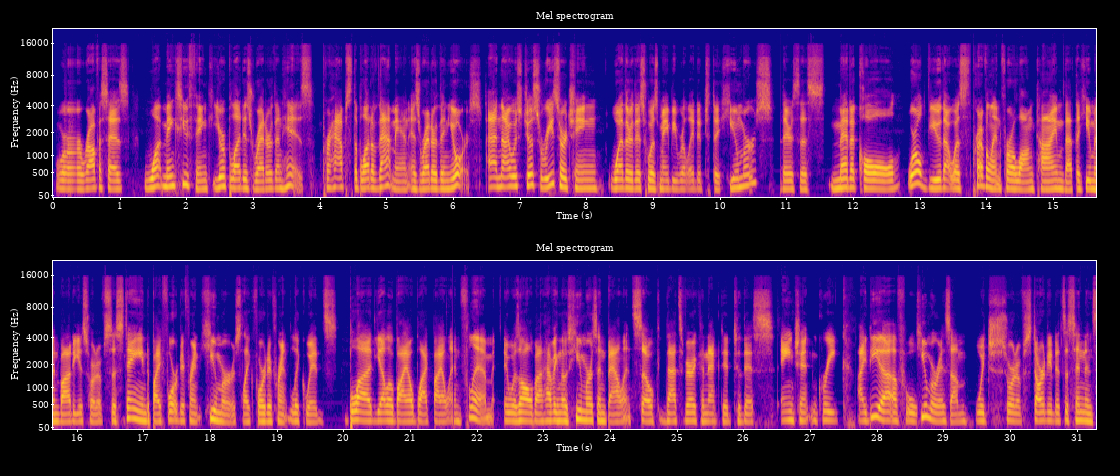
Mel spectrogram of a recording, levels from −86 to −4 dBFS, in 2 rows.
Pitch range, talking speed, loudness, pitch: 155-175 Hz, 185 wpm, -17 LUFS, 160 Hz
